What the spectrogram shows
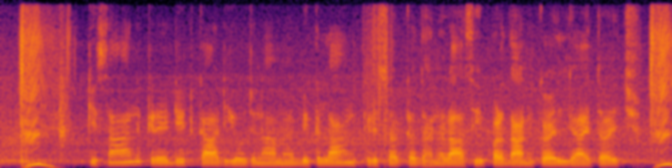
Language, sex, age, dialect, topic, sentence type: Maithili, male, 25-30, Southern/Standard, agriculture, statement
